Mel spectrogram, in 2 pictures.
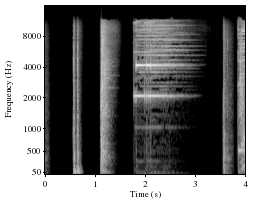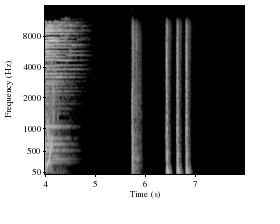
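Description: Cartoon blocks pop and burst with bright chimes as they clear.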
